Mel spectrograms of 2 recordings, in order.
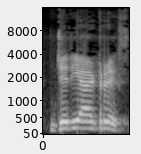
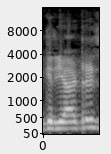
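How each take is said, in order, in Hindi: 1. यह शब्द J की आवाज़ से शुरू होता है। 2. यह शब्द कड़ी G की आवाज़ से शुरू होता है। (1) "करेक्ट प्रोनाउंसिएशन इसका जेरियाट्रिक्स होगा" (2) "गिरियाट्रिक्स भी बोल सकते हो"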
